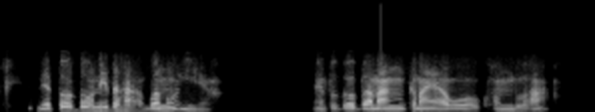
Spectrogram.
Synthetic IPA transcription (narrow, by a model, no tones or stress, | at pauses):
nɛt̪ɔʔd̪ɔnid̪ɔɦaʔbənuʔija | nɛt̪ɔʔd̪ɔd̪anaŋkanajʔabɔkʰɔnd̪ɔɦaʔ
